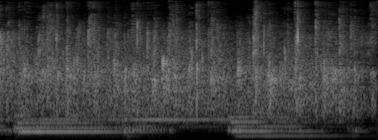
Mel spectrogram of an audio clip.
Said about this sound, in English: Let's give these people a hand clap today, church.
